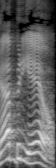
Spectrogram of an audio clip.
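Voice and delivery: calling out loudly at a high pitch.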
